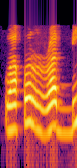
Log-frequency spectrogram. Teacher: اول دی وقل، د واو د پاره به شونډي ګول کړو، فتحه بادا کړو، بیا به قاف او لام یو ځای و قل و، لیکن مخکې چونکې را راغله د شد سره، نو دلته کې به ادغام کیږي او لام به نه ویلی کیږي، بلکې د قاف سره به ډایرکټ را میلاویږي او د را سره به با یو ځای شي.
